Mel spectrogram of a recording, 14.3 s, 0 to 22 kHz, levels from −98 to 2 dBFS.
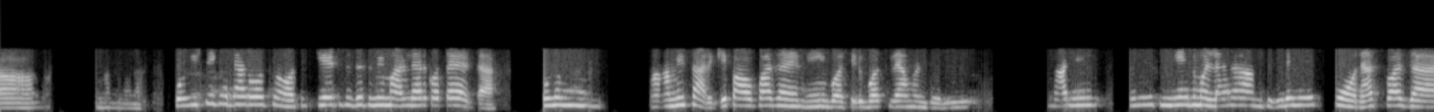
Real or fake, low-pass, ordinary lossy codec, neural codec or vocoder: fake; 3.6 kHz; none; vocoder, 22.05 kHz, 80 mel bands, Vocos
